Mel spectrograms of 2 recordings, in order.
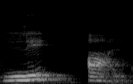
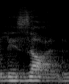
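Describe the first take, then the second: First: The words are said with no linking z sound. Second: A z sound links the two words. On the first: The speaker calls it right. "no, leal" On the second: The speaker calls it wrong. "no digo lesal"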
